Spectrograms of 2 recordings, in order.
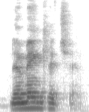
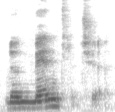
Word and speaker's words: nomenclature: like that word nman clater how do you pronounce it nomenclature nomenclature which is the collection of words that we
